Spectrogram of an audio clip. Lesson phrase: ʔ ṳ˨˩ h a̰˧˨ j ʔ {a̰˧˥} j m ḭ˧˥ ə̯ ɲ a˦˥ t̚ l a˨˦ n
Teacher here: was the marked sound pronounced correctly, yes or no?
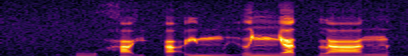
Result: yes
